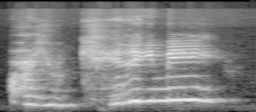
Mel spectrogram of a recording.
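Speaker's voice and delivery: high, disbelieving outburst; can you believe this, squealed; incredulous. Real, not acted. Ranting in disbelief.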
